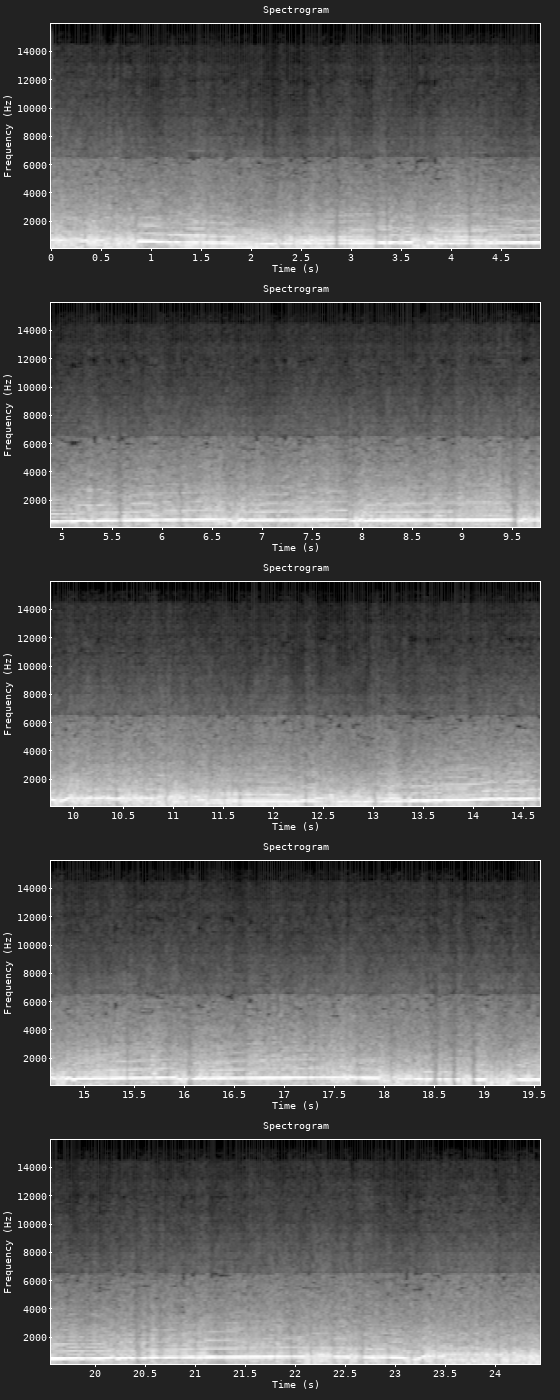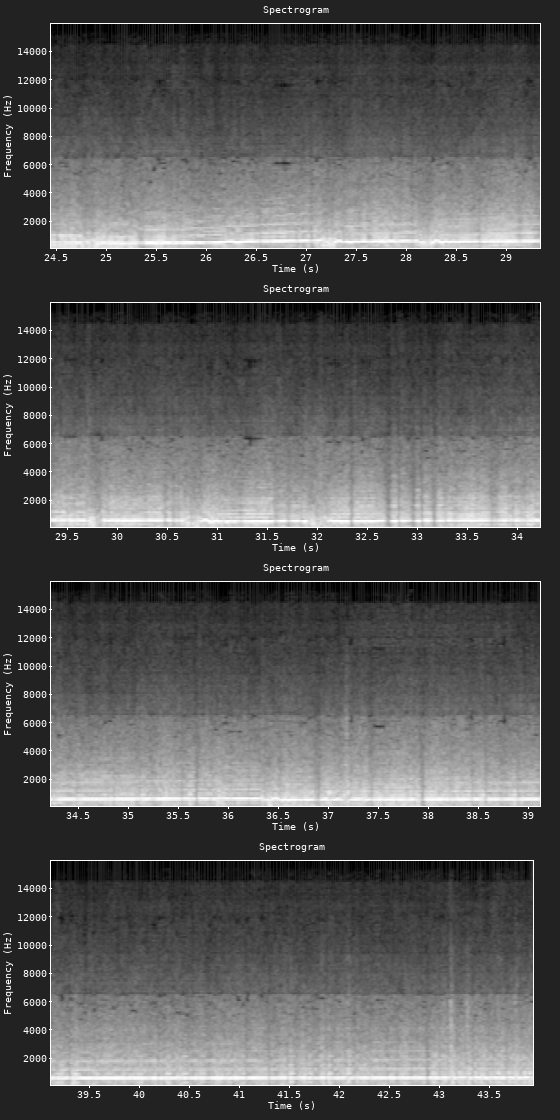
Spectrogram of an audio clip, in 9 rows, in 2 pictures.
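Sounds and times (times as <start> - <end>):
racing engine revving: 0.0 - 43.9.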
